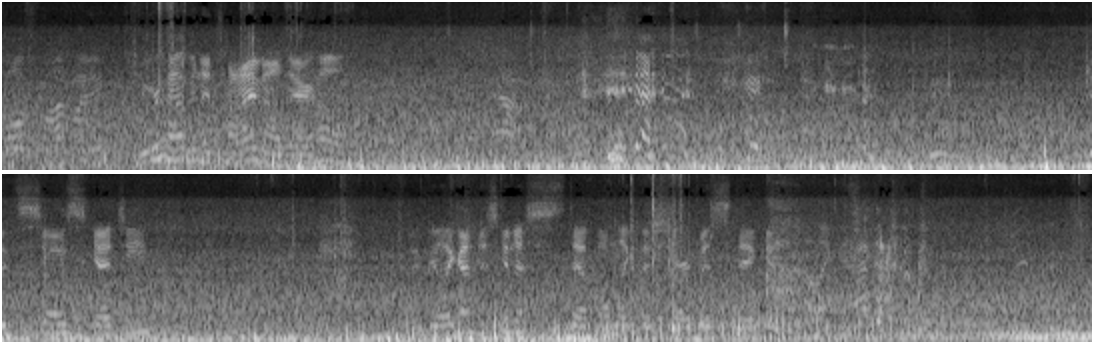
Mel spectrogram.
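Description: Dry reeds crunch and snap underfoot.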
